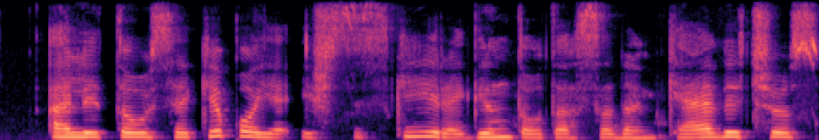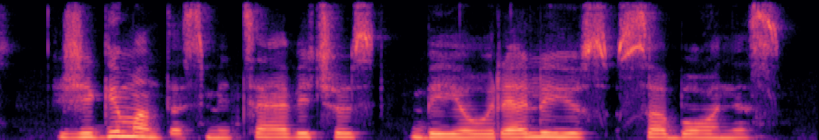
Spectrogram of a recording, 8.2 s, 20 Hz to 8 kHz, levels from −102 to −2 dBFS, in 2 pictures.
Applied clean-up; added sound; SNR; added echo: none; none; none; none.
